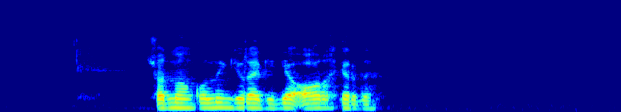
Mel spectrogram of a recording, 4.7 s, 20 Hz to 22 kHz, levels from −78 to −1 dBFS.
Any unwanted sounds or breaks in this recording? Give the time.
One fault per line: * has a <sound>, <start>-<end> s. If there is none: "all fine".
all fine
